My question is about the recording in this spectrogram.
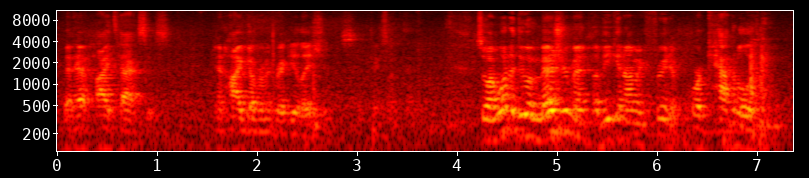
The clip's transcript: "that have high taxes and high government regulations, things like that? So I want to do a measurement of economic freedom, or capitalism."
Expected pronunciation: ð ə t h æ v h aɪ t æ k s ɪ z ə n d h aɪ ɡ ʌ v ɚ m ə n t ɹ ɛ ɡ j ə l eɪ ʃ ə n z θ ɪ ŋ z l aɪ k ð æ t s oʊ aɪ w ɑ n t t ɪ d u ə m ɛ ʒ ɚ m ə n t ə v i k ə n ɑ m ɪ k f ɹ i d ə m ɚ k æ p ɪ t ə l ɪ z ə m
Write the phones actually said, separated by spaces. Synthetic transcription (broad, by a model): ð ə t h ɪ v h aɪ t æ k s ɪ z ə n h aɪ ɡ ʌ v ɚ m ə n t ɹ ɛ ɡ j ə l eɪ ʃ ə n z θ ɪ ŋ z l aɪ k ð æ t s oʊ aɪ w ɑ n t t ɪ d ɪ ə m ɛ ʒ ɚ m ə n t ə v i k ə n ɑ m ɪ k f ɹ i d ə m ɚ k æ p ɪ t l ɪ z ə m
